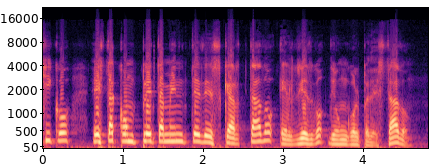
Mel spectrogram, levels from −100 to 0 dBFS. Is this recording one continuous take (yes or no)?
yes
